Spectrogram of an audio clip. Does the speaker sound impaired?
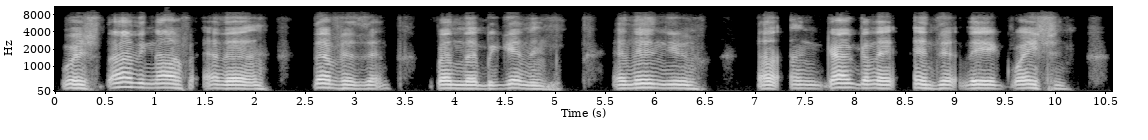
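Yes: ALS; frequent throat clearing, frequent hesitation fillers, speaks in full sentences.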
